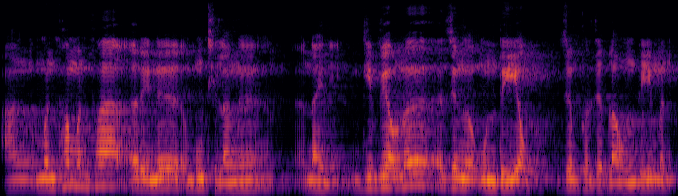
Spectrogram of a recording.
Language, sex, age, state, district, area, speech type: Bodo, male, 45-60, Assam, Kokrajhar, rural, spontaneous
